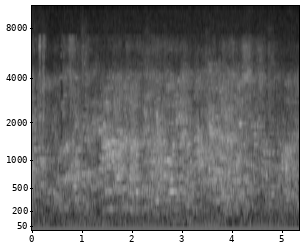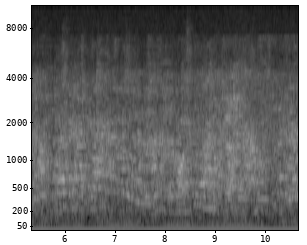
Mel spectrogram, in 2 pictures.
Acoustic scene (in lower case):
crowded indoor space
